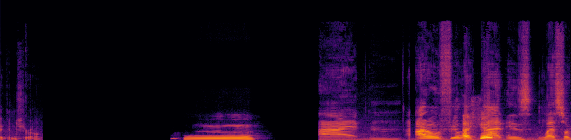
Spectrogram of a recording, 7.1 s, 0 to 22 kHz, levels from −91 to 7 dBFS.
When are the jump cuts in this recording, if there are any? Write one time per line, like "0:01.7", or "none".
0:05.1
